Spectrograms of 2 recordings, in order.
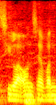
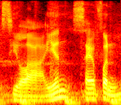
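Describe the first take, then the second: First: The name sounds like 'see-la-on'. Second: The name sounds like 'sea lion'. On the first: The speaker calls it wrong. "pelafalannya bukan Sila on tujuh" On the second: The speaker calls it right. "tapi B Y D Sea Lion tujuh"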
